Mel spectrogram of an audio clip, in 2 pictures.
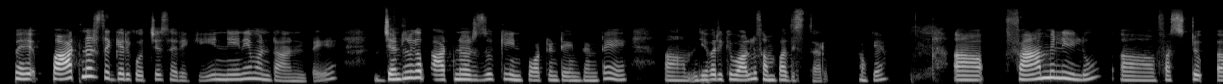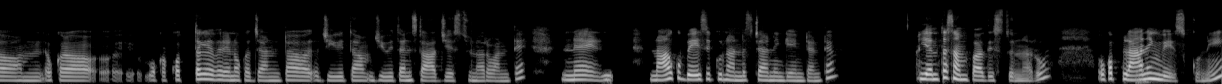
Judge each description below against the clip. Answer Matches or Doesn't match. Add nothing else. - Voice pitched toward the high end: Matches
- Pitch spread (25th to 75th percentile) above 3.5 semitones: Matches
